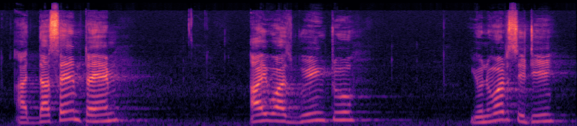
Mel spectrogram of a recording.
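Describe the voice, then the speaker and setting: A man's high, raised and projected voice, bright and sharp in tone, at a very slow pace with long, frequent pauses and ordinary pitch variation. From Afghanistan, Nangarhar province. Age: 30s. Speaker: refugee guest speaker. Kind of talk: personal testimony speech. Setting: synagogue service, live broadcast. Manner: halting, simple phrasing.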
